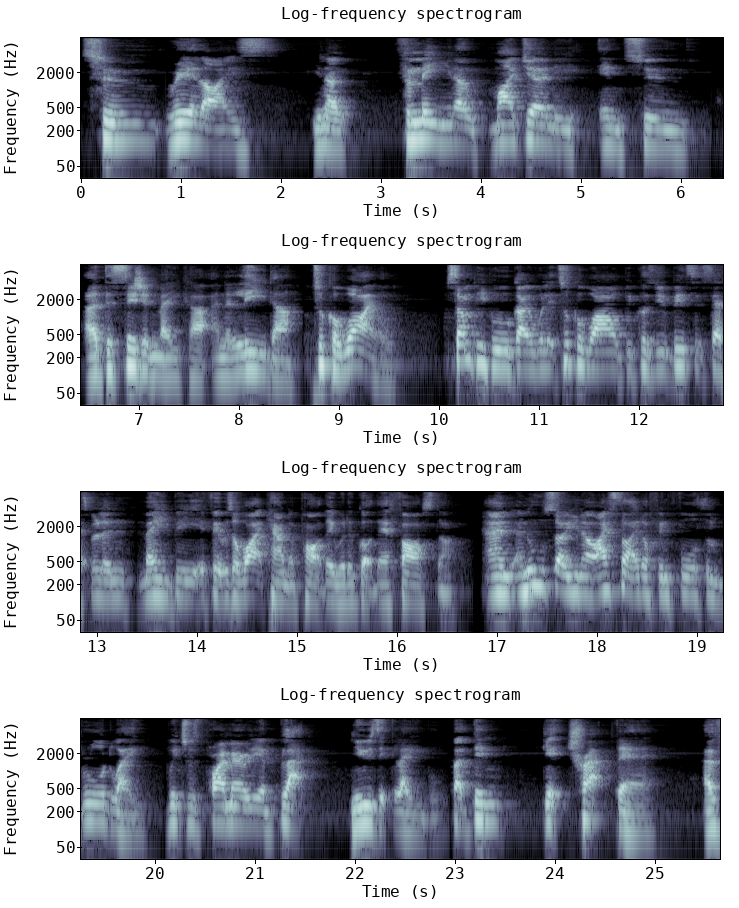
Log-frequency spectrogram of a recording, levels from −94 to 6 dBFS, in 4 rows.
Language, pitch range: English, 105-140 Hz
